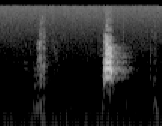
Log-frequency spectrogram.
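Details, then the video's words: King Charles Spaniel outdoors, snuffling: a soft breathy sniff, then one loud, sharp bark. "King Charles Spaniel Barking & Snuffling, Exterior"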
